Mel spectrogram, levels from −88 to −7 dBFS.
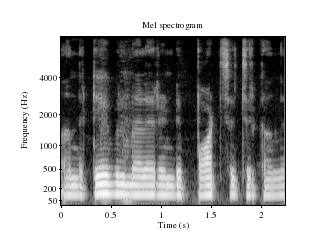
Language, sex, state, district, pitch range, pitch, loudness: Tamil, male, Tamil Nadu, Nilgiris, 120-125 Hz, 120 Hz, -16 LUFS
